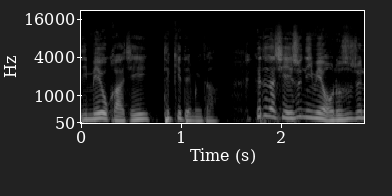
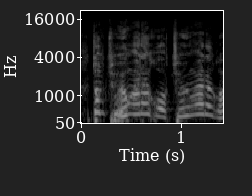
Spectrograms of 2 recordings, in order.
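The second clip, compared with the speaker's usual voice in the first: hushing crowd; 7 semitones higher than usual. Acted. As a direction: shush him insistently in a raised pitch. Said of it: "바디메오에게".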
